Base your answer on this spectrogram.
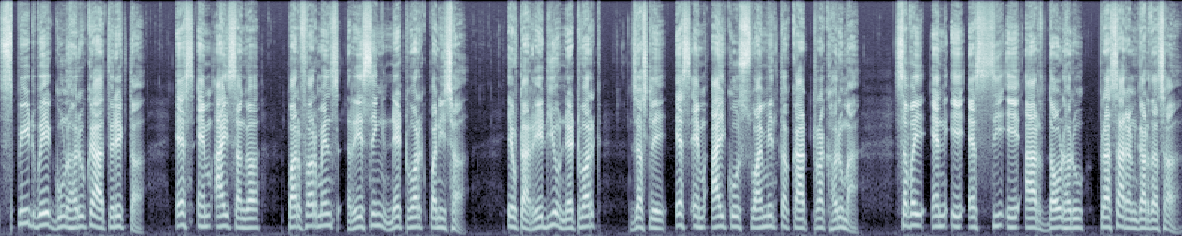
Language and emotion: Nepali, neutral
